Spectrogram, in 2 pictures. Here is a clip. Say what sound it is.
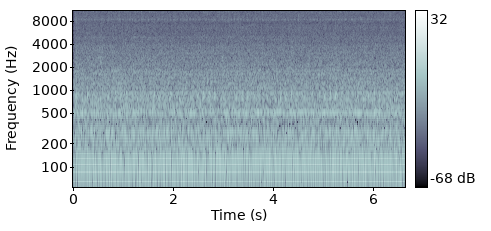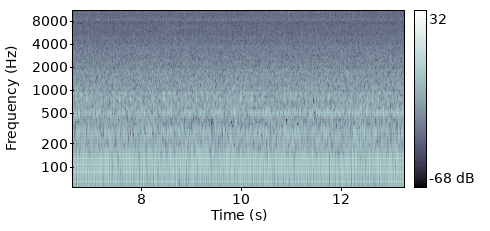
Gentle airconditioner and desktop computer sound in my bedroom
Microphone: Rode NT1000
Preamp: ART DPSII
Soundcard: RME Hammerfall Multiface
airconditioner, computer, fan, wind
